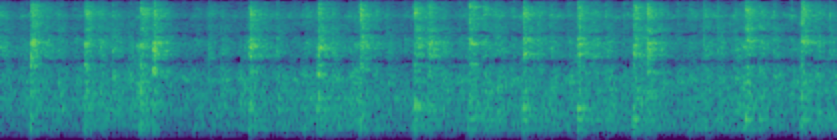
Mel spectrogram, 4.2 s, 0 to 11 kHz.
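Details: 1945 John Deere H two-cylinder tractor with a bad starter idles with a slow, even putt-putt and steady beat, no knocks or misses. It had sat 20-plus years and was restarted after cleaning the carb and mag; normal idle.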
